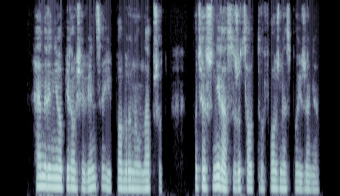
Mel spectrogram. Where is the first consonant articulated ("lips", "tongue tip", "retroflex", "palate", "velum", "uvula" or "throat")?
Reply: velum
